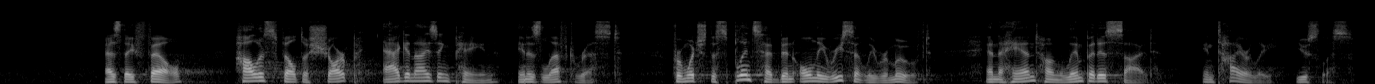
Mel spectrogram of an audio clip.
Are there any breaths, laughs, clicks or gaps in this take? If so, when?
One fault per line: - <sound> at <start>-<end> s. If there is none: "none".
none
